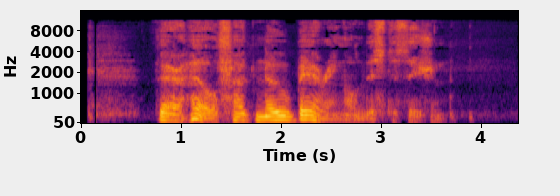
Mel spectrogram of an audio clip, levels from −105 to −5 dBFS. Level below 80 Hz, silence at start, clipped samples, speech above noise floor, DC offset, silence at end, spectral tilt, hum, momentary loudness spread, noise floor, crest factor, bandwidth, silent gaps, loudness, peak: -60 dBFS; 0.1 s; under 0.1%; 35 dB; under 0.1%; 0.75 s; -5 dB/octave; none; 16 LU; -60 dBFS; 18 dB; 11.5 kHz; none; -26 LUFS; -8 dBFS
